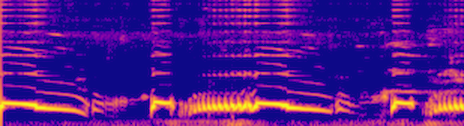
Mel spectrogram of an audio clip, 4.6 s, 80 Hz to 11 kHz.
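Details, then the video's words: Lure song of a collared dove meant to make other doves answer. Drawn-out descending coos alternate with short emphatic opening notes and rolling, vibrating phrases, repeated about every two and a half seconds. "SUARA BURUNG PUTER GACOR! 100% pancingan ampuh,puter kamu pasti katut"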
